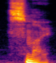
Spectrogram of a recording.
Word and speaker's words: Smough: But from the research I've done, the suggestion here is that Smough is pronounced just like that, Smough, with a little emphasis on the U.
